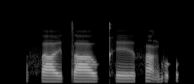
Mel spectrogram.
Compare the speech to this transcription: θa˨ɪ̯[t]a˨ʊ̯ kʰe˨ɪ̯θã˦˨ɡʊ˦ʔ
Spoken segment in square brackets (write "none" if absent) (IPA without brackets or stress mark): t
